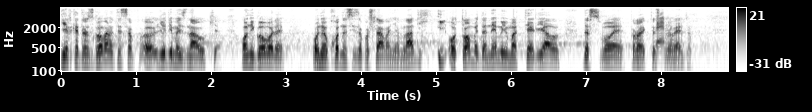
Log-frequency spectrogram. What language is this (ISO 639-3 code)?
srp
